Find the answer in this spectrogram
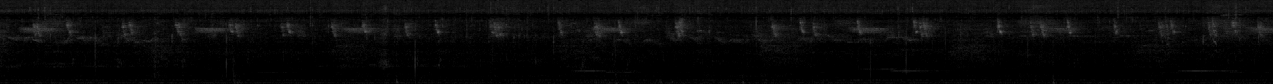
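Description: Small birds chirping faintly: short high chirps in quick irregular series, over a low steady hum.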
